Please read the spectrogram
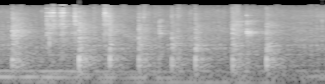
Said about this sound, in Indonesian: Lihat, lihat anakku. Bagaimana caranya memukul paku? Lihat, lihat.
